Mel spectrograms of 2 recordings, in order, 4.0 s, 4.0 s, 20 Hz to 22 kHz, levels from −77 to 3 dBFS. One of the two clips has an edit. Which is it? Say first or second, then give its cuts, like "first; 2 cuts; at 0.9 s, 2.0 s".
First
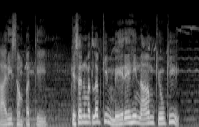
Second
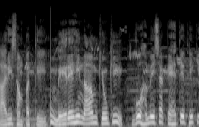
second; 2 cuts; at 1.0 s, 2.5 s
